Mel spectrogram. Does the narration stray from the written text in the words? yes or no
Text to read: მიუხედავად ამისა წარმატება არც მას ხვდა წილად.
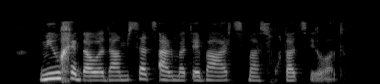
no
